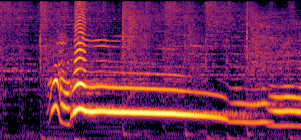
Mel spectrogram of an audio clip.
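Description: animal, howl

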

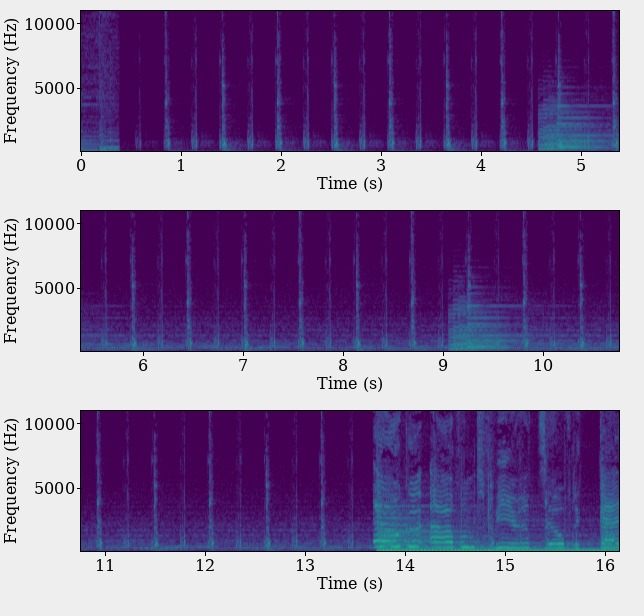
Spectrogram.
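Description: household object, clock ticking

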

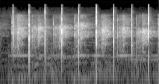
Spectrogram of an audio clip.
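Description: crowd, round of applause

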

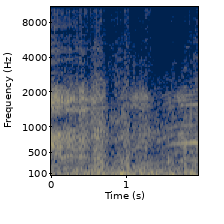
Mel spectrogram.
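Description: animal, cattle mooing

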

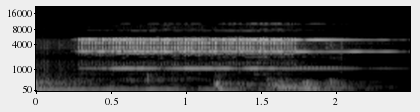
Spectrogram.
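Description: household object, doorbell ringing

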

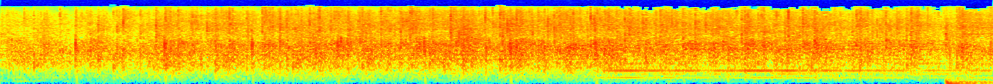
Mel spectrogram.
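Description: crowd, audience applauding and cheering

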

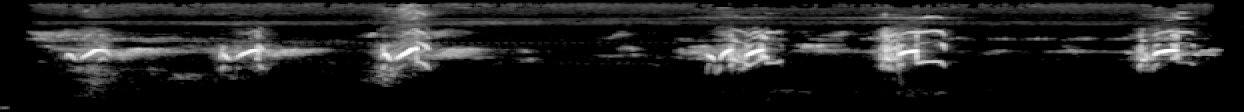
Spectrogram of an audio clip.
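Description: bird, bird call

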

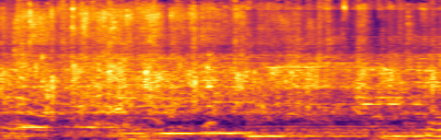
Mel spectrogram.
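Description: crowd, audience applause

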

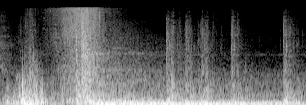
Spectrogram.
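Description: sound effect, door slamming shut

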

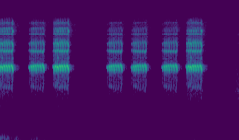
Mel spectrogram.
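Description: sound effect, cricket chirping sound effect

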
